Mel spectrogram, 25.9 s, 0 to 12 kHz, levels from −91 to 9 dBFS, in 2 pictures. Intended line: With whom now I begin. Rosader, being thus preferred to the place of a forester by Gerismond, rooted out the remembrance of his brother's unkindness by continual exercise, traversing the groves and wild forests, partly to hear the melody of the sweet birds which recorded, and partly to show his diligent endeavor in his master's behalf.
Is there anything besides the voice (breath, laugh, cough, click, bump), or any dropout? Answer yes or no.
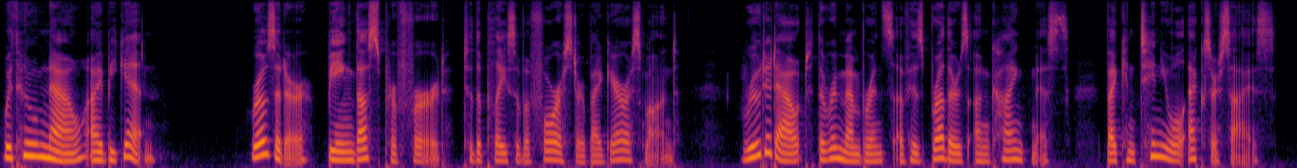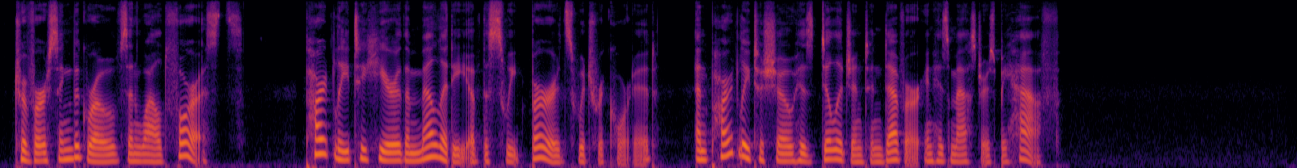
no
